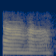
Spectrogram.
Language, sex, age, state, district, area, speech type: Sindhi, female, 45-60, Uttar Pradesh, Lucknow, urban, conversation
